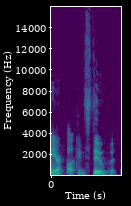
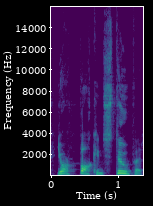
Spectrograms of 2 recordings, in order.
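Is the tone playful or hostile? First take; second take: playful; hostile. First: It is said in a light, teasing tone. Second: It is said in a harsh, insulting tone. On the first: It is friendly banter. "that's different because then it's like" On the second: It is a real put-down. "But if they're like"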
